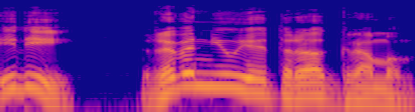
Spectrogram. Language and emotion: Telugu, neutral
